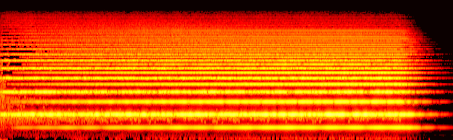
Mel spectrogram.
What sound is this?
Spook Orchestra [Instrument]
